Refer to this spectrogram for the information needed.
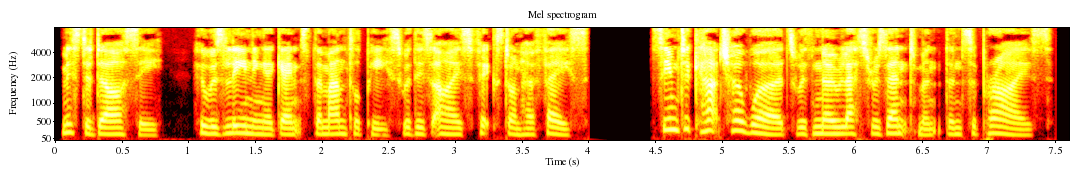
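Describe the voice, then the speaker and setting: A woman reads literary narration for an audiobook in a slightly low voice. Her phrasing is careful and composed, and the recording is close and free of room sound. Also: moderate pace, dry recording.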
